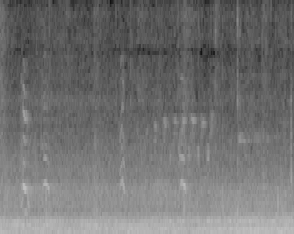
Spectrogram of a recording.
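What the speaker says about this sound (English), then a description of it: "But still you hear the birds," Geese honk a few times in the distance under a grey spring sky, faint calls over a steady low outdoor rumble.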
